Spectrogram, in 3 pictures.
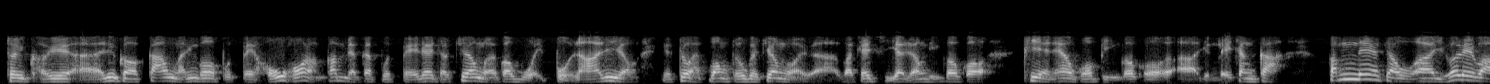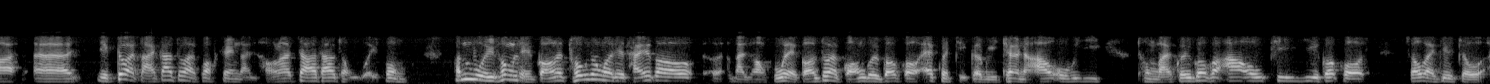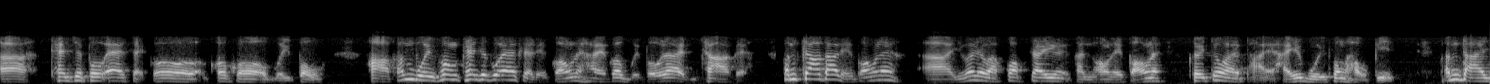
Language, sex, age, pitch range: Chinese, male, 60-79, 145-225 Hz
